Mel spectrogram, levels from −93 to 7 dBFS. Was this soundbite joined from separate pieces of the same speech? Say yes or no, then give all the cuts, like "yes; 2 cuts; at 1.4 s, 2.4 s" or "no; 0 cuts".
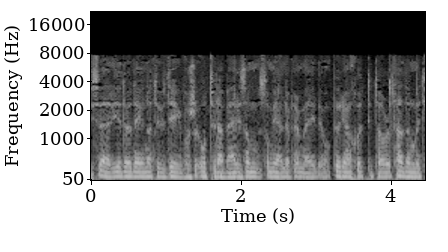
yes; 1 cut; at 3.1 s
